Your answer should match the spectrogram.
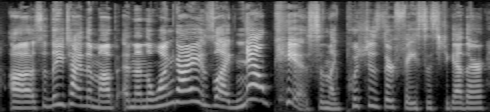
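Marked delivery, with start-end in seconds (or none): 2.3-3.2 high-pitched mock command; teasing order. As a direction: imitate a creep ordering a kiss, pitched up. Masked attacker's order, retold.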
